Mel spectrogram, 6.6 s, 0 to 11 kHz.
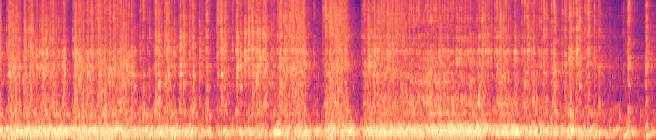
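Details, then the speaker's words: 1955 Chevrolet truck V8: loud, uneven lumpy stumbling beat with surging revs; timing being adjusted, distributor hold-down binding, carburetor suspected of trash from years-old bad gas. "I mean, it's closed cuz it's running, but act like the collar bird's got trash in it. It might have sit up for years with some bad gas."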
